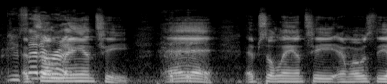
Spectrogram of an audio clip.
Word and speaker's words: Ypsilanti: Ypsilanti. You said it right. Ypsilanti.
